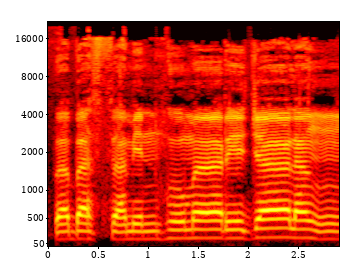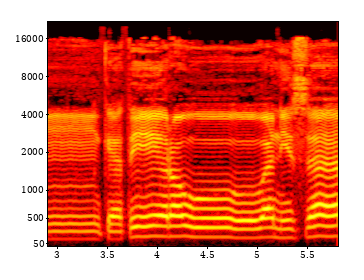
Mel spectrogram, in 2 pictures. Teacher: An dibaca a panjang 2 harokat.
